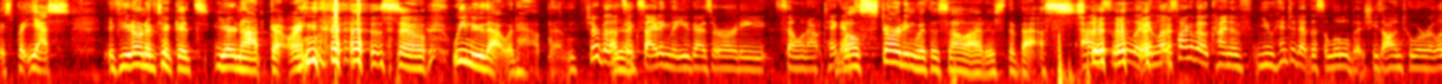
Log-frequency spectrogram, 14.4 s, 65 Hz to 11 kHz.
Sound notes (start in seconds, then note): 3.0 laughs; 10.8 laughs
